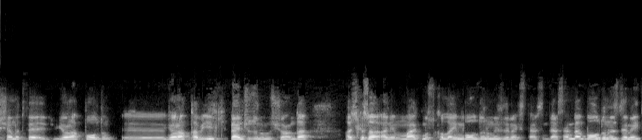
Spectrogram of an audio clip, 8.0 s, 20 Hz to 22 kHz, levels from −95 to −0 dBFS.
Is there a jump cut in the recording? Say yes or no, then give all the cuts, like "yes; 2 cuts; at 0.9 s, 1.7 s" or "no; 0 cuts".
yes; 4 cuts; at 1.5 s, 2.4 s, 4.6 s, 5.8 s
